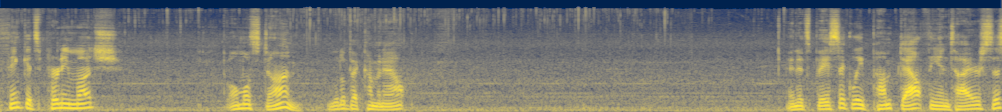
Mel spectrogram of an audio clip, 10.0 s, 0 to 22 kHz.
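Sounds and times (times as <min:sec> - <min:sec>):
water trickling onto soil: 0:00.0 - 0:09.3.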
